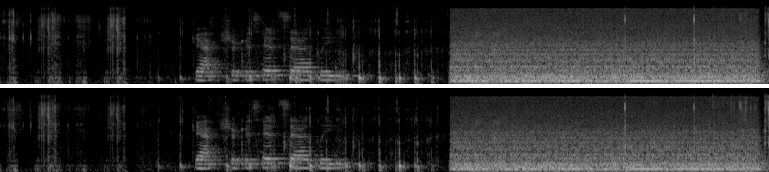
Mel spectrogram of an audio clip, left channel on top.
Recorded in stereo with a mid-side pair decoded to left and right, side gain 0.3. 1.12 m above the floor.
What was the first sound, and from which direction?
A woman speaking, 65° right.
